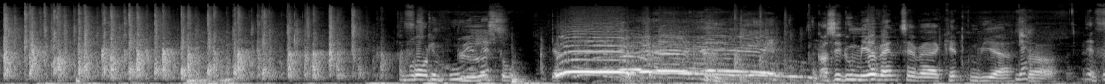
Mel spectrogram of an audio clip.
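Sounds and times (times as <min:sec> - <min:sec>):
audience applause: 0:00.0 - 0:04.1, 0:06.2 - 0:08.1
speech: 0:04.0 - 0:11.0.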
